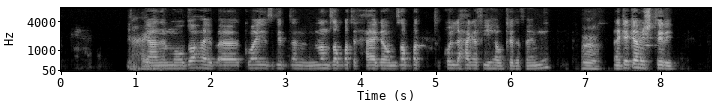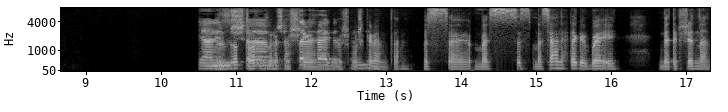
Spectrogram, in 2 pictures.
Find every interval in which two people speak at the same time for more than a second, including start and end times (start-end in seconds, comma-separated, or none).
10.6-12.9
